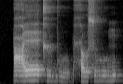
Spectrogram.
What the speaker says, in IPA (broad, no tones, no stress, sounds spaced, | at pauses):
ʕ ɛː kʼ ɯ b u | ħ o s uː m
